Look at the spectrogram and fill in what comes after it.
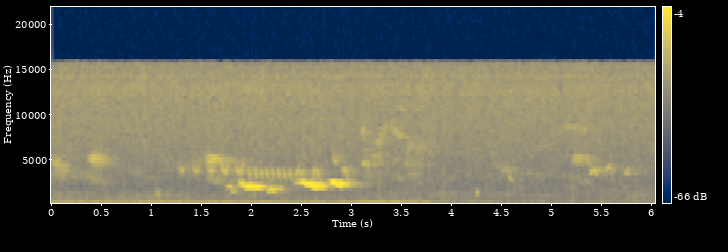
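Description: A songbird singing: a short run of quick, bright chirped notes about two seconds in, with fainter high notes before and after. A steady low hum sits underneath and stops a little before four seconds in.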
